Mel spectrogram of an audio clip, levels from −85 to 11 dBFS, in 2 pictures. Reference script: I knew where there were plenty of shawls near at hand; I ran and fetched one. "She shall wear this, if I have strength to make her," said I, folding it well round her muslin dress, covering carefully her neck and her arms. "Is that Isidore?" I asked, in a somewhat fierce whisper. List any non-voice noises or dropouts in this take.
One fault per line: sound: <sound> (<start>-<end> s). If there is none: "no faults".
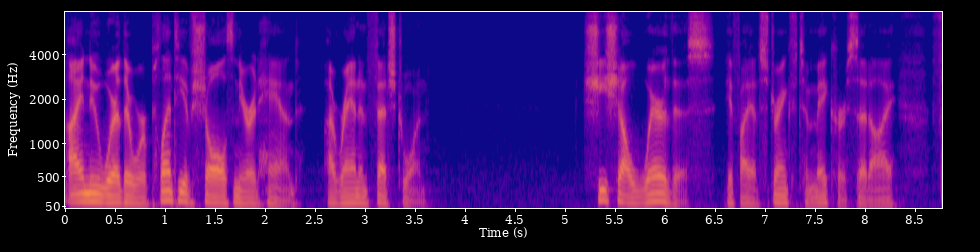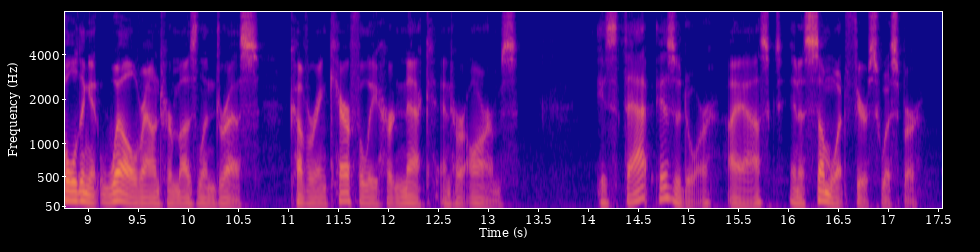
no faults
